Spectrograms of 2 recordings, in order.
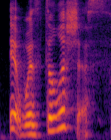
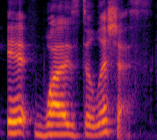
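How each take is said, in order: First: The pronoun and verb are reduced and fast. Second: Every word is pronounced fully and clearly. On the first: The speaker calls it right. "I pronounce it, pronouns are reduced and the verb be is reduced" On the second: The speaker calls it wrong. "I don't say it was delicious"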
